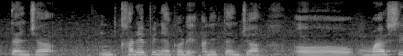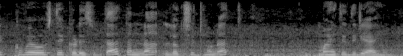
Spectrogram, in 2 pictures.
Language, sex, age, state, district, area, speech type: Marathi, female, 18-30, Maharashtra, Osmanabad, rural, spontaneous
